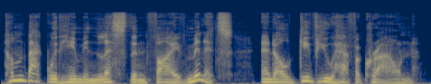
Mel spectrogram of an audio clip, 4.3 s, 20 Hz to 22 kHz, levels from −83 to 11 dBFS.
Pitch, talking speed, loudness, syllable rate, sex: 130 Hz, 225 wpm, -16 LUFS, 4.6 syllables/s, male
